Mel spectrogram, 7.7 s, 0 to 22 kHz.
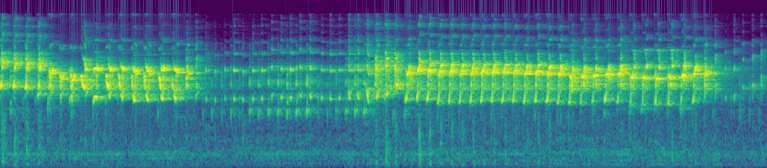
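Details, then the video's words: Six-and-a-half-month-old fighter lovebird in long-duration competition singing, pouring out rapid high chattering chirps in a steady stream that dips softer briefly midway, then surges back loud and unbroken. "Love bird paud fighter durasi mewah 1menit up"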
